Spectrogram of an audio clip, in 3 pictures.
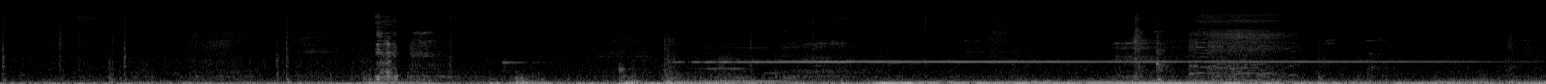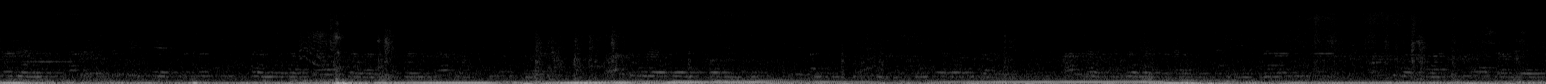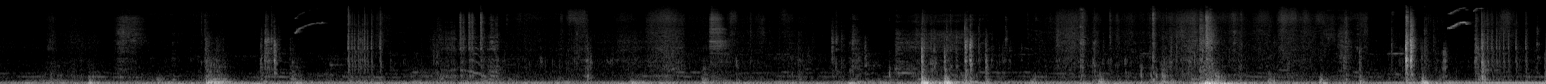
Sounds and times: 4.8s Low frequency rumble of track 31.4s
5.0s station announcements about trains 31.8s

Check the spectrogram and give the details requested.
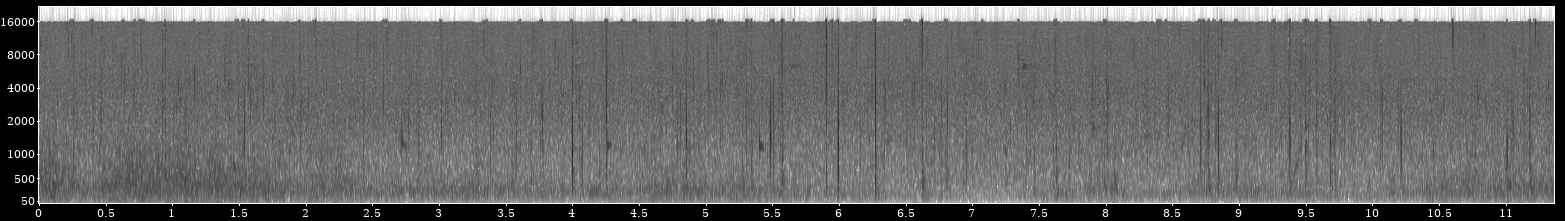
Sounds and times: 0.0s raindrops on the windscreen 11.3s

